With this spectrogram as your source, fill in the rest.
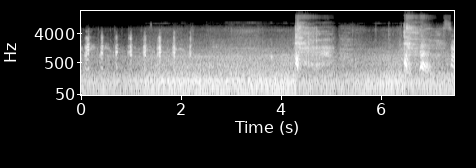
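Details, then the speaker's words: Two or three sharp, harsh adult coughs while driving a truck, over low vehicle rumble and a ticking turn signal. "about the coughing guys I'm sure that's cringeworthy to hear that"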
